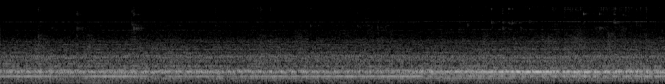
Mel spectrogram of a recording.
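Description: Homemade ride-on miniature train running along its track toward the listener, its drive giving a steady pitched hum. The hum grows louder about five seconds in as the train comes closer.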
